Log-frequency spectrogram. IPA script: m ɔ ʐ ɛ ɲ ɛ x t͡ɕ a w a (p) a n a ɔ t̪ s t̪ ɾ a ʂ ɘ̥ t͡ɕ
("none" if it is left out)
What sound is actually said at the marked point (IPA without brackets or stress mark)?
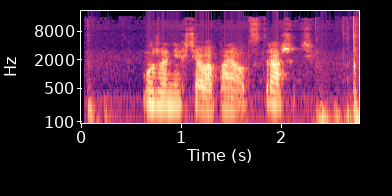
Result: p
